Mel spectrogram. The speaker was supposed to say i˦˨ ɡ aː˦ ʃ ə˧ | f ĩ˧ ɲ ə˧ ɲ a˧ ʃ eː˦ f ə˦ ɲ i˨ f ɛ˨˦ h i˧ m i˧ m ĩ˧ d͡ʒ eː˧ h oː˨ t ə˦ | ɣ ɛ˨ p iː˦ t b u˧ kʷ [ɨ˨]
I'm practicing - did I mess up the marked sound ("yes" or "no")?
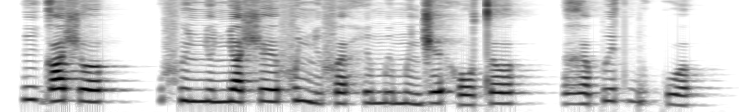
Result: yes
